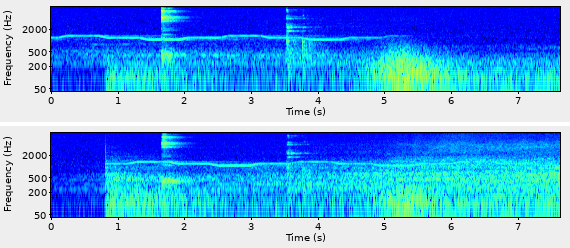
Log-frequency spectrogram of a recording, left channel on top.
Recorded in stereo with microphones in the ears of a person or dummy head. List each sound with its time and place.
1.7 s a cowbell: 80° left, 5 m
3.5 s a clink: 75° left (ahead or behind), 4 m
